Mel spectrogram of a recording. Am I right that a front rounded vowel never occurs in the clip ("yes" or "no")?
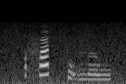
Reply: yes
